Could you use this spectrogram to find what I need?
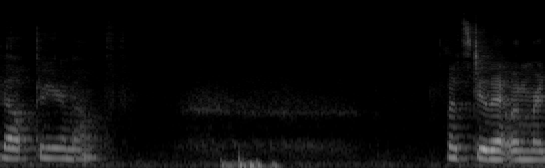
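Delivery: soft, unhurried meditation voice; guided breathing. Real, not acted. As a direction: count down and guide the breath gently. Leads a breathing exercise.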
